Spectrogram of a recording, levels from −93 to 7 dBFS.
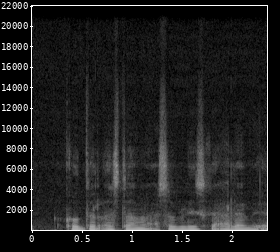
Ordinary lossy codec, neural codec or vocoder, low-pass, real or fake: none; vocoder, 44.1 kHz, 128 mel bands, Pupu-Vocoder; none; fake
